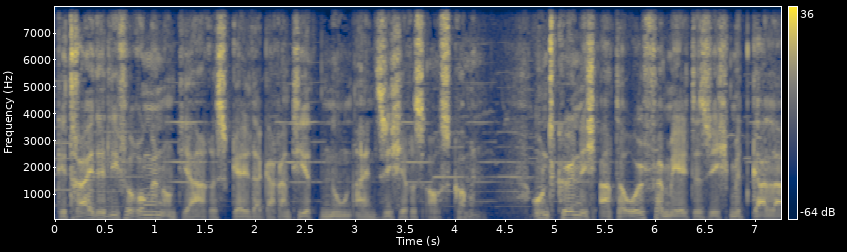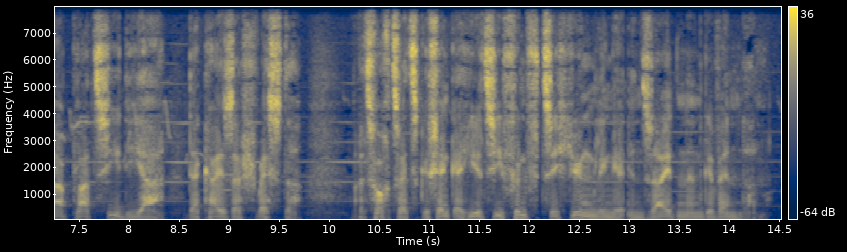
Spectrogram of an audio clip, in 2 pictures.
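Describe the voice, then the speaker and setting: Male documentary narrator, extremely low voice, scripted delivery, music underneath. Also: lively intonation, moderate pace, a bit bright. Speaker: documentary narrator and voice-over translator.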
